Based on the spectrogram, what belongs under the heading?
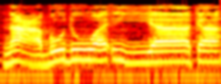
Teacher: انتبهي إلى الواو من كلمة وإياك أن تكون مضمومة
